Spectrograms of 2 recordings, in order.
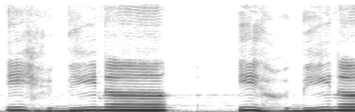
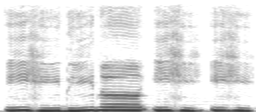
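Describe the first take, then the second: First: Slow loud recited اہدینا with a silent ha; correct recitation. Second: اہدینا read with a zer under the ha, ihidina; imitating the mistake. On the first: Shown as a demonstration. Teacher recites the correct verse, loud and slow. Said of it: "ایک اور example". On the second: Teacher imitates women reciting wrongly, loud and slow. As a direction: stress the ایہی with a kasra. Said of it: "اکثر خواتین سناتے ہوئے".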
